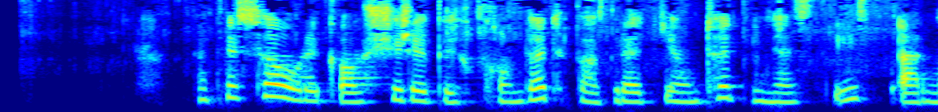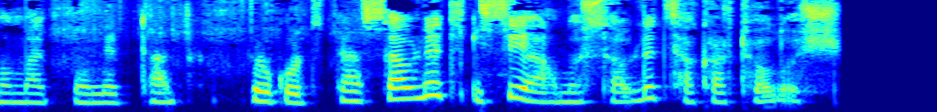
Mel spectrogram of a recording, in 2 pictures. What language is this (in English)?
Georgian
